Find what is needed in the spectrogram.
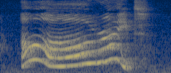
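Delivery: very high-pitched, loud voice. Telling a call-and-response joke, answering each twist of the story, high-pitched voice. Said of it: "you use a high-pitched voice".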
